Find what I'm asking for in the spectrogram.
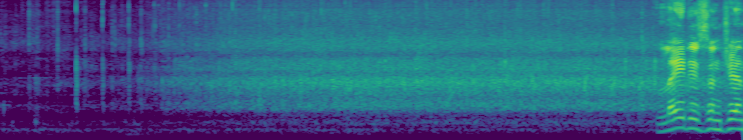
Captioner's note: applause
